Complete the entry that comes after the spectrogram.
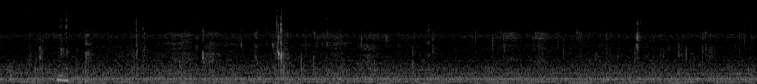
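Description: Quiet chewing and biting of cubed steak in gravy, with a few short wet smacks and clicks, the clearest about three seconds in, over a steady low hum.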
